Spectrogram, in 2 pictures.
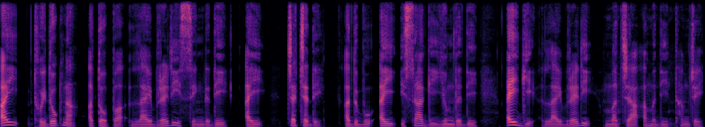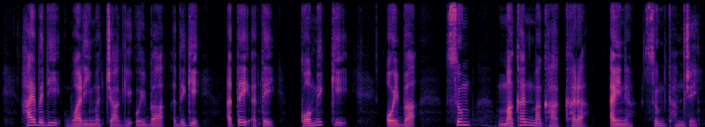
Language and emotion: Manipuri, neutral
